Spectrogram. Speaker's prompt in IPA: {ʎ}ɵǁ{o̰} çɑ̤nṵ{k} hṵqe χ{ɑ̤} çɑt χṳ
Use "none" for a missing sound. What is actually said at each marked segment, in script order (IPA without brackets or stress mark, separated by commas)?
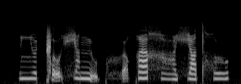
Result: ʎ, o̰, k, ɑ̤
